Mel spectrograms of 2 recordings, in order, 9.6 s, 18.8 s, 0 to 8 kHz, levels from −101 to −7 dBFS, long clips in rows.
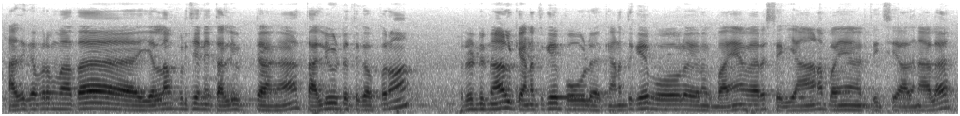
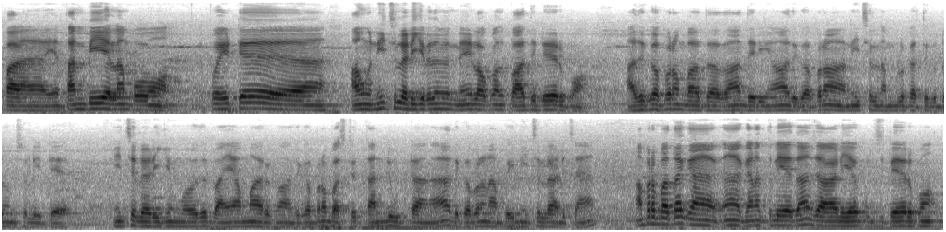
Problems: constant background noise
